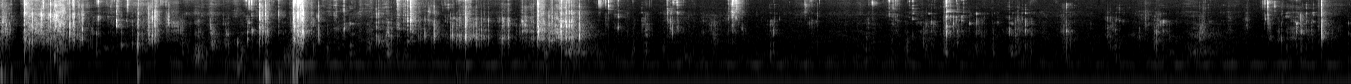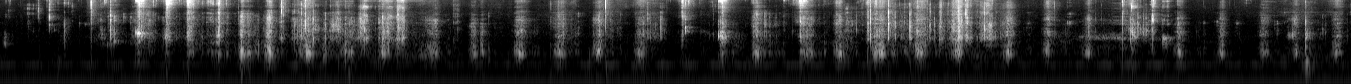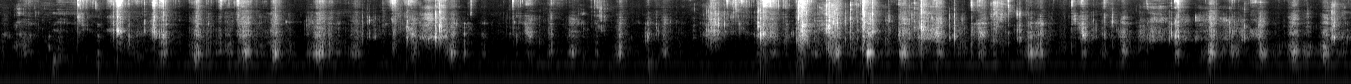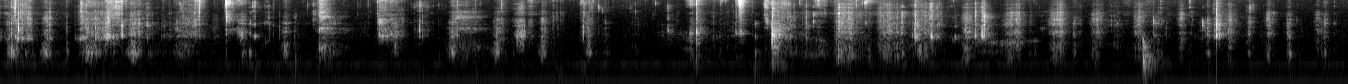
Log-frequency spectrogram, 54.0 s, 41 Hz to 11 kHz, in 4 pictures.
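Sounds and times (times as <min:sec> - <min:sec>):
crunching and chewing snack: 0:00.0 - 0:54.0.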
